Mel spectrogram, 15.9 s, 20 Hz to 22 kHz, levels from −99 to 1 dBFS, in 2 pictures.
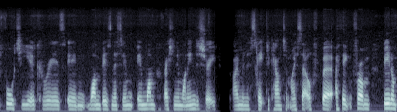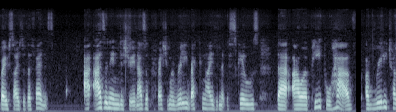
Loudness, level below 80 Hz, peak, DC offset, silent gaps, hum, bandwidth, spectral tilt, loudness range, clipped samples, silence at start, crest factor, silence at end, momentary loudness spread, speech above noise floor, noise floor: -23 LUFS; -54 dBFS; -2 dBFS; under 0.1%; 4.41-4.57 s, 15.06-15.14 s; none; 14 kHz; -7 dB/octave; 5 LU; under 0.1%; 0.1 s; 20 dB; 0 s; 11 LU; 25 dB; -47 dBFS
